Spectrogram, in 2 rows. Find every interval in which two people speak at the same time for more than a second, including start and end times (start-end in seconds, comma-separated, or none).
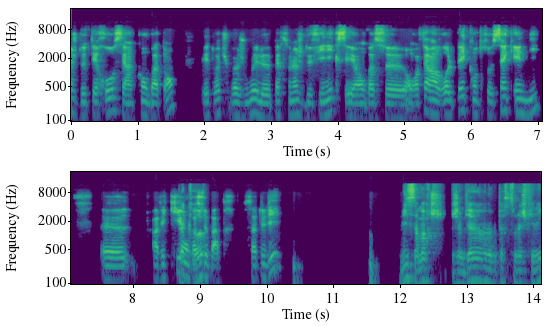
none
